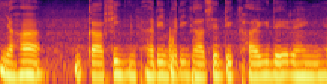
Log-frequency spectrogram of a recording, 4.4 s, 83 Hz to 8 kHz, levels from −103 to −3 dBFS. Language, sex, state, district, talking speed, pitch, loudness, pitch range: Hindi, male, Uttar Pradesh, Lalitpur, 125 wpm, 135 Hz, -14 LUFS, 130-140 Hz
